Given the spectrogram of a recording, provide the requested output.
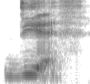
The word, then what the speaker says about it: diez: D if and finally 10 is d if spelled d i e zed and pronounced dth. The letter zed in Spanish makes a th sound.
